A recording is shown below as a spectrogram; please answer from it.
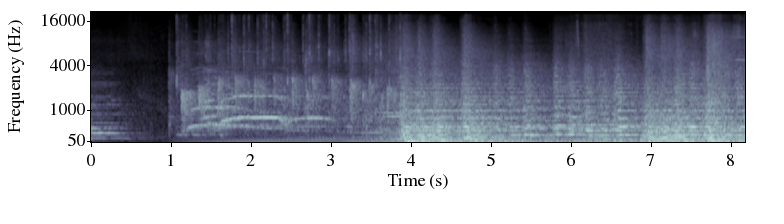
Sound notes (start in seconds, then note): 1.0 people cheering; 3.3 dramatic intro music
